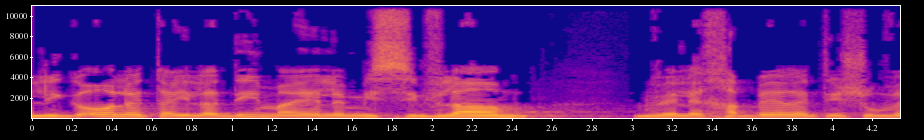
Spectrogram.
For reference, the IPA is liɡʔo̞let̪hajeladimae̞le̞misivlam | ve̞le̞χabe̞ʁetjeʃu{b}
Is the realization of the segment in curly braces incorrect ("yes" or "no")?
yes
